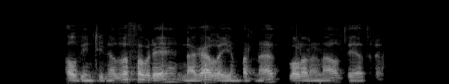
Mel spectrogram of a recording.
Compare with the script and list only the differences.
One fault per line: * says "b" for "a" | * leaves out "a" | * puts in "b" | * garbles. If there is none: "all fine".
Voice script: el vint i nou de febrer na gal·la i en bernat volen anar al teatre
all fine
